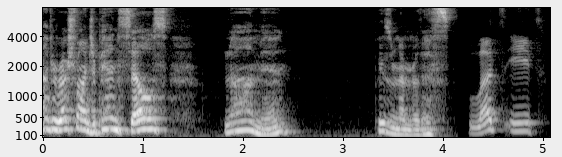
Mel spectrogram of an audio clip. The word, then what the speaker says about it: ramen: It's not pronounced ramen. So when you go to Japan, don't go into restaurants saying, could I get some ramen? It's actually pronounced ramen.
